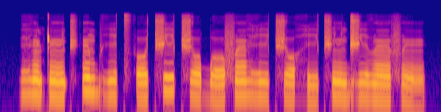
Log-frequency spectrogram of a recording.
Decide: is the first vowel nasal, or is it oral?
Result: nasal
